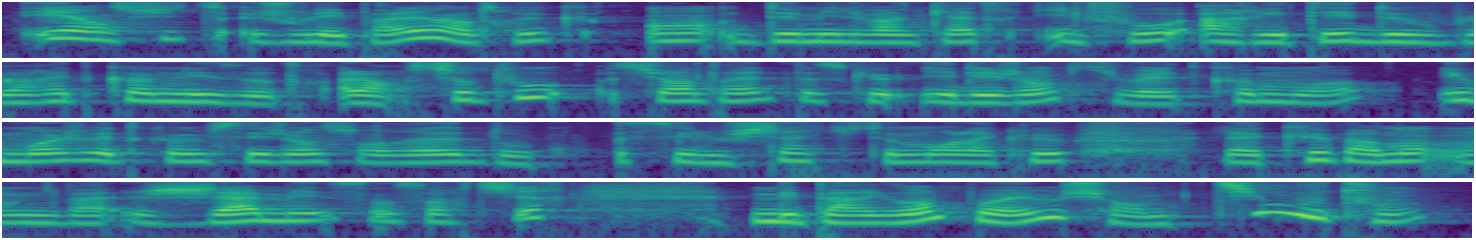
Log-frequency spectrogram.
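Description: Dark in tone, steady, and brisk, the medium-pitched voice belongs to a young French podcast host of about 19. She talks casually on her solo show, wandering from point to point and often fixing what she just said.

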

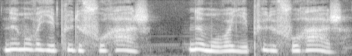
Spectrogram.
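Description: A woman's voice: on the low side, animated, unhurried, mellow, breathy edge, no room sound, soft background music, heavily acted. A woman voicing a tiny, plucky boy in a whispered bedtime storybook role-play, with eager exclaiming whispers. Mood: pleading.

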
